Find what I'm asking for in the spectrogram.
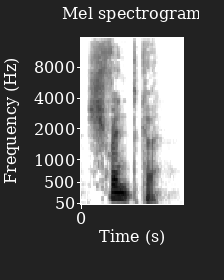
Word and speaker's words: Schwentke: Schwentke. S-C-H-W-E-N-T-K-E, okay.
